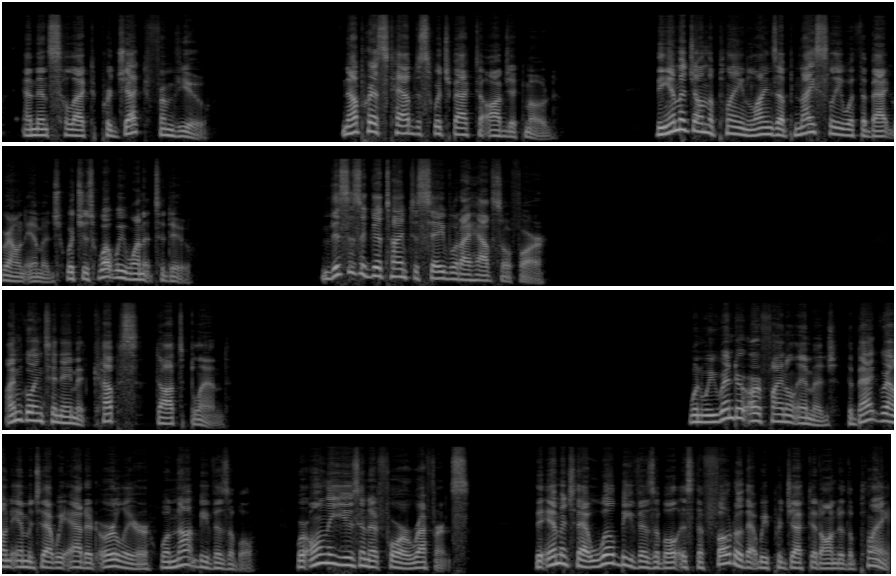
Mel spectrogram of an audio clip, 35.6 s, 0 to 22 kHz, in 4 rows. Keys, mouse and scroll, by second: 0.2 u, 4.2 Tab, 13.3 click, 23.7 click.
